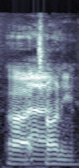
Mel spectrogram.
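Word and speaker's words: Chani: Yeah, new beginning for Paul with some of the things that he goes through, and then the girl that we meet thematically, Cheyney.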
